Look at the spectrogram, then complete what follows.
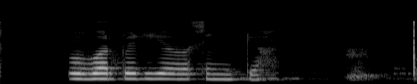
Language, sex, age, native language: Icelandic, female, 9, Icelandic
